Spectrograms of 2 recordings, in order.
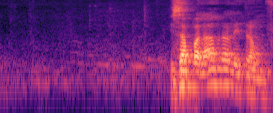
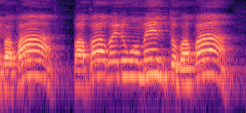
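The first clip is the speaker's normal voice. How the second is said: high, pleading call of papá, pitched well up; a lost girl calling out for her father; confused daughter calling; 12 semitones higher than usual. Retold or imitated. Sick daughter calling her father, high and pleading.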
